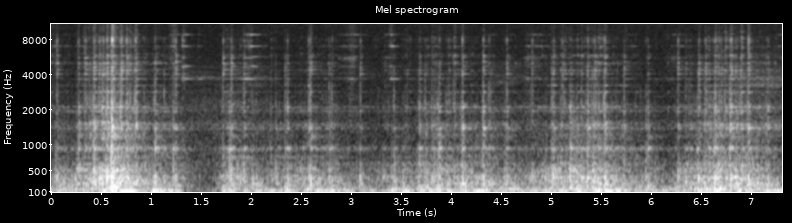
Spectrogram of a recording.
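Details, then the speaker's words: Removed car wheel hub spun by hand: rough uneven gritty grinding rising and falling, bad wheel bearing whose inner casings have come apart. "on the inside of this one the casings come apart on the inside of the wheel bearing and it's producing a nasty grinding noise"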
